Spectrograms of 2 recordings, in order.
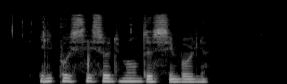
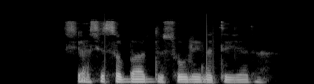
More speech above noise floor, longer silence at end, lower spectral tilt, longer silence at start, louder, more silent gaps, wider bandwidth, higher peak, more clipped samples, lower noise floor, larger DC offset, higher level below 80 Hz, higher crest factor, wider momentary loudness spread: second, 45 dB vs 58 dB; first, 0.8 s vs 0.5 s; second, -4.5 dB/octave vs -6 dB/octave; second, 0.4 s vs 0.65 s; second, -29 LUFS vs -26 LUFS; neither; first, 11.5 kHz vs 8.8 kHz; second, -14 dBFS vs -8 dBFS; neither; second, -74 dBFS vs -82 dBFS; neither; second, -72 dBFS vs -58 dBFS; about the same, 18 dB vs 18 dB; second, 9 LU vs 12 LU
